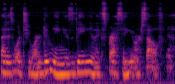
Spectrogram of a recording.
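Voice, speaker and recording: Woman channeling a formal, creaky-voiced spirit guide, seance medium. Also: on the low side, level tone, normal speed, dark tone, recorded from a distance, rough recording. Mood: serene, instructive. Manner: formal, stilted phrasing, frequent tag "yes?".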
